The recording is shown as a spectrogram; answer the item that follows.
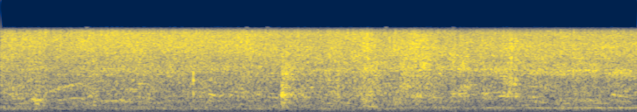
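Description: Indistinct background voices over a steady hiss-like room noise and low hum, with one short click about three seconds in.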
